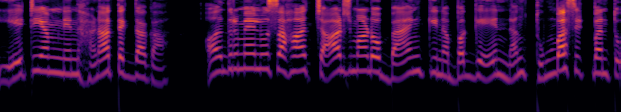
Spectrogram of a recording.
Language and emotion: Kannada, angry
